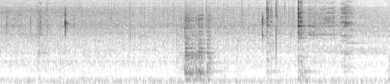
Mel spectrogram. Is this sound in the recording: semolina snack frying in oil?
yes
